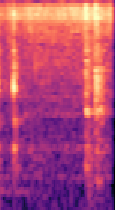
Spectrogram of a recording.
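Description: Tomatoes and chillies frying in a pot for chicken biryani are stirred with a spoon, giving two short scraping strokes over a steady, close sizzle.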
